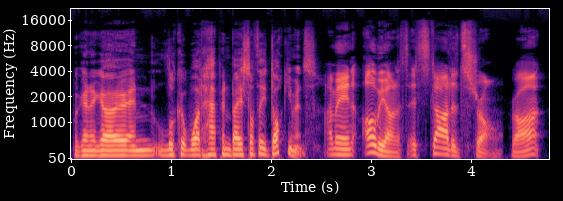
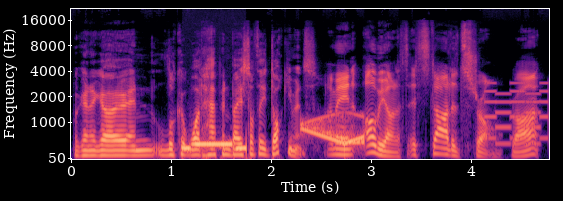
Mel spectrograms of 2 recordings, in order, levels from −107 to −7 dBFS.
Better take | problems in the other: first | siren; loud; at 1 s and at 2.5 s; peak 6 dB above the speech // siren; faint; at 4 s; peak 10 dB below the speech

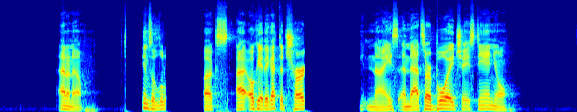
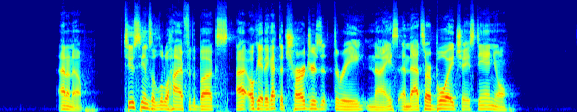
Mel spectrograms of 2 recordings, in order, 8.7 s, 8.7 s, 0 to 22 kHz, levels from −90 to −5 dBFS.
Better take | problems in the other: second | audio cutting out; at 2 s, at 2.5 s for 0.5 s and at 4.5 s for 1 s

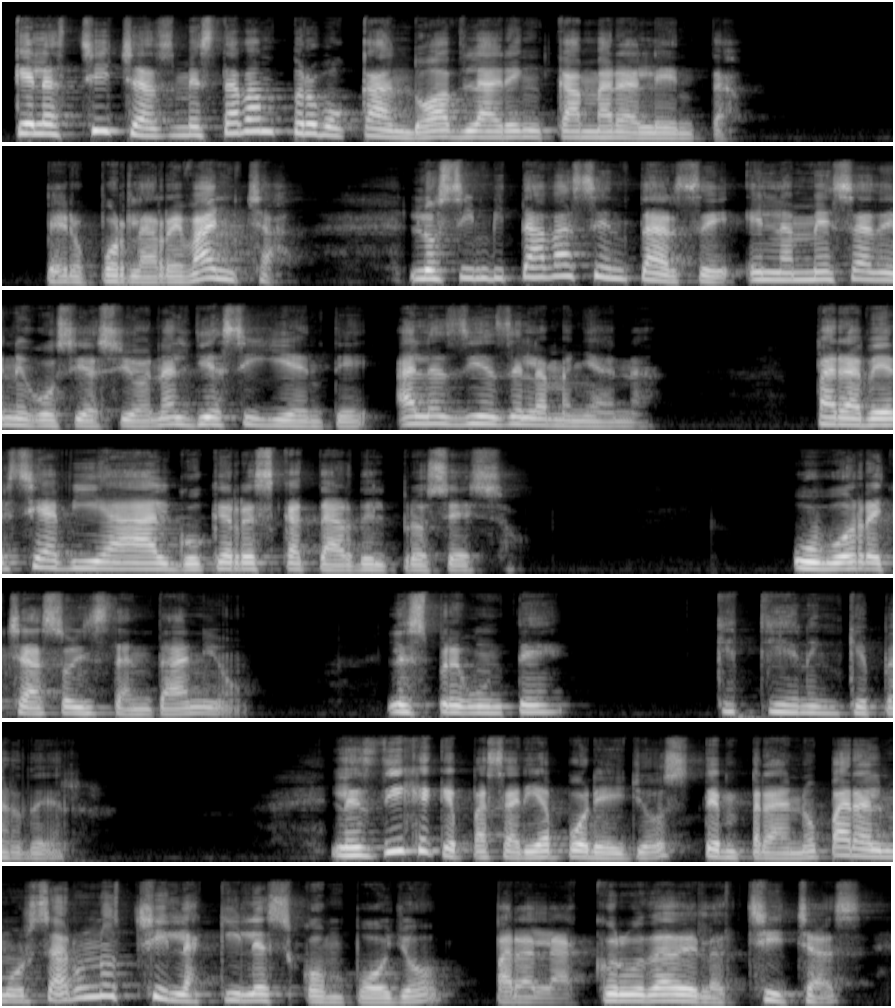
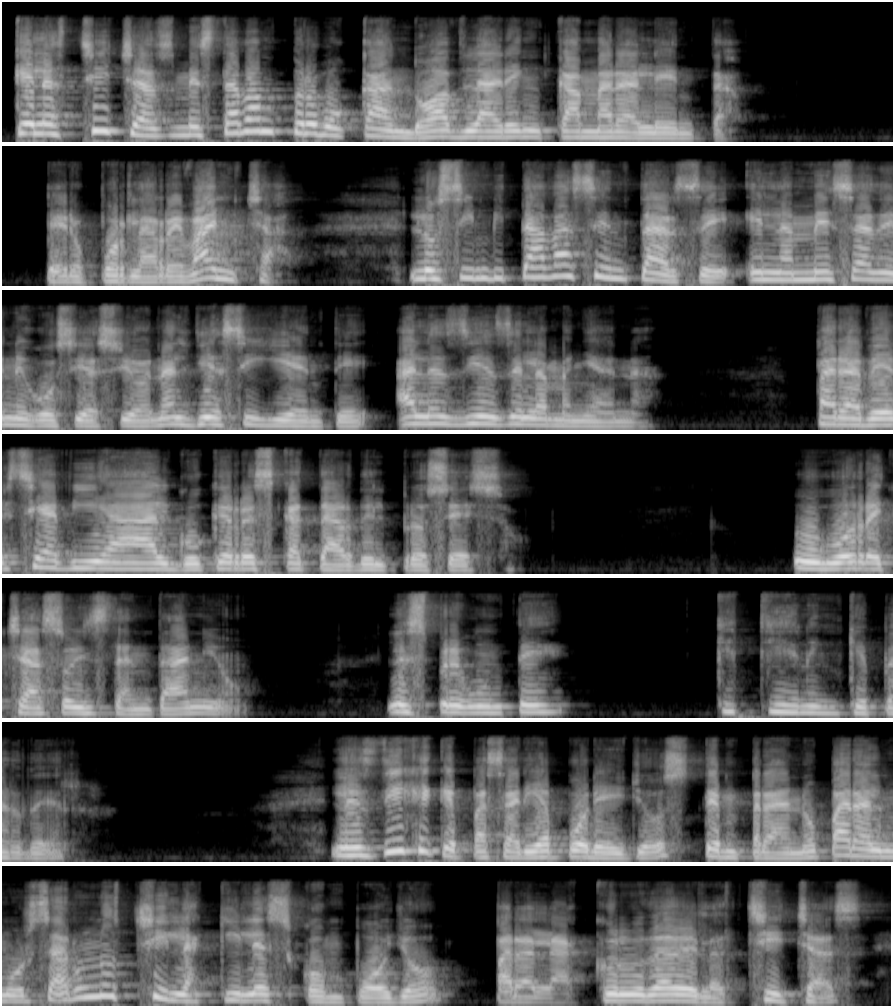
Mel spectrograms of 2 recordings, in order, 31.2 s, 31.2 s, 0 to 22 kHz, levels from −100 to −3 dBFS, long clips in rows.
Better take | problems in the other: first | distortion; slight; 10 dB below the speech

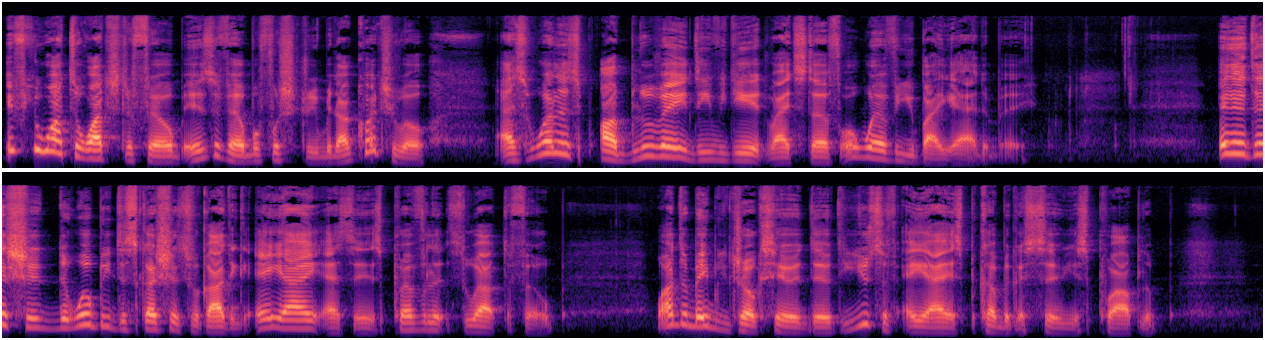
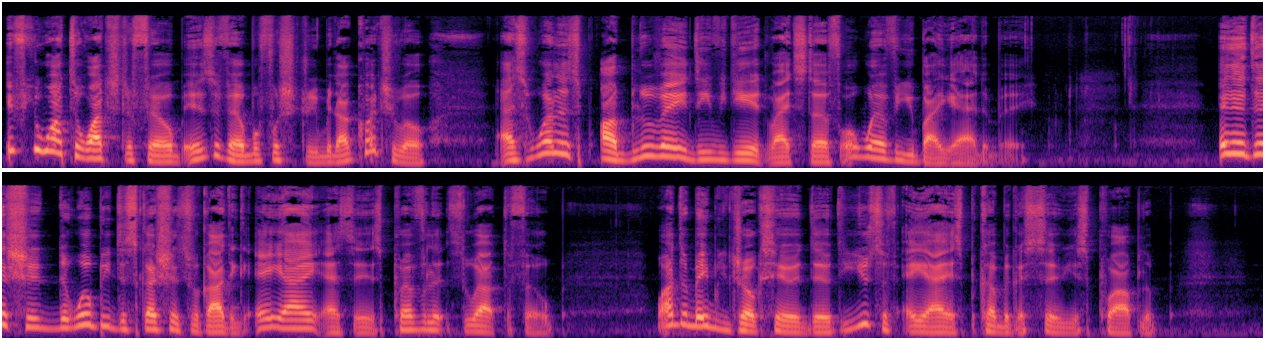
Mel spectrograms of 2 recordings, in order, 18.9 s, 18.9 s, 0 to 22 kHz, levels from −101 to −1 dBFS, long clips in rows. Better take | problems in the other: second | thin; somewhat; fading below 350 Hz

